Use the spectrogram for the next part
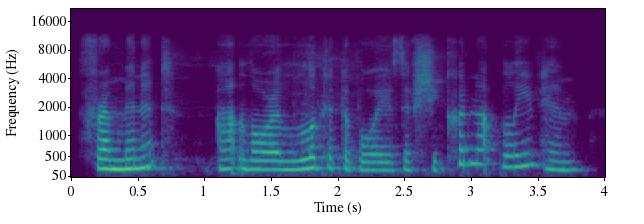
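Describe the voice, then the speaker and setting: A woman's voice: mid-range voice, lively intonation, a little fast, a little mellow. A woman reading a storybook narration aloud as the storyteller. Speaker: story reader.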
